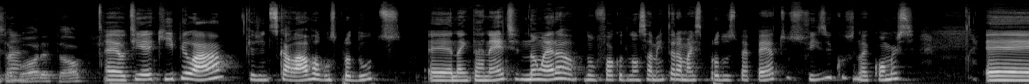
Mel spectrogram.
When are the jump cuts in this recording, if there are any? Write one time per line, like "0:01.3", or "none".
0:04.2
0:08.5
